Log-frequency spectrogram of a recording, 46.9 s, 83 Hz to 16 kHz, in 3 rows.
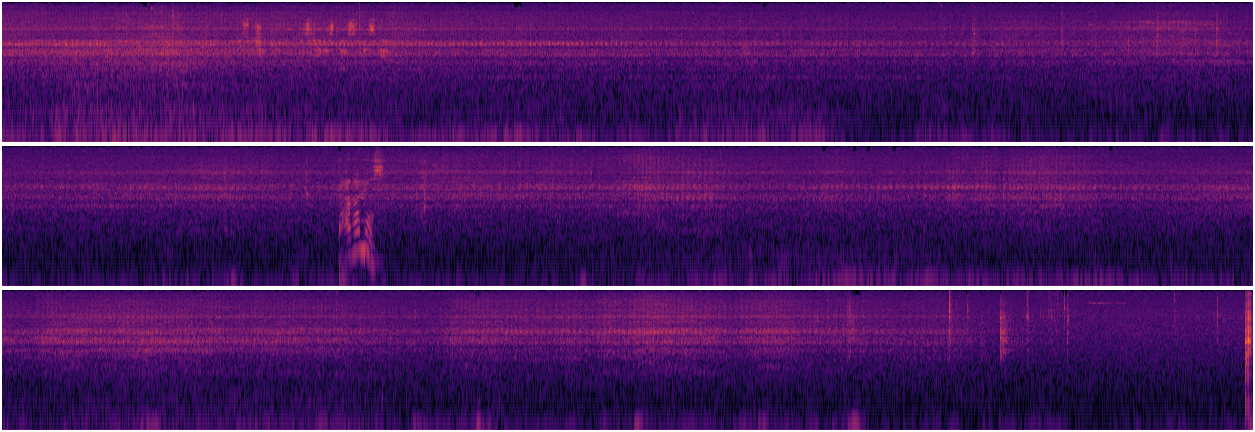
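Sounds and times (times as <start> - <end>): motorcycle engine: 0.0 - 43.3.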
